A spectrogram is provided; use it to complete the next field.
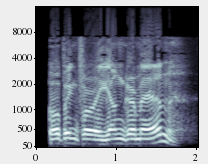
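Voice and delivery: amused, teasing ribbing with a chuckle. Narrating a story, a commander on the phone to a woman, chuckling. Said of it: "The voice chuckled".

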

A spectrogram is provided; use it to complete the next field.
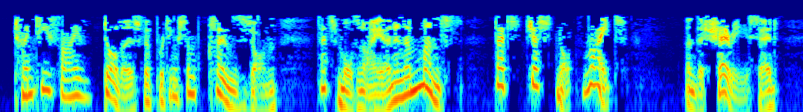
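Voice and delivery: ordinary delivery, nothing marked

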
